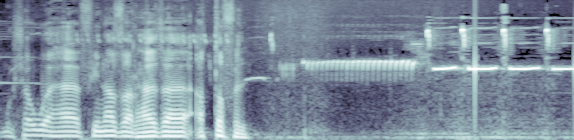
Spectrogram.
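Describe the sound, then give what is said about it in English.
After a couple of seconds of voice-like sounds, a frog gives a quick, steadily pulsing trill, followed by bright, high chirping calls, all clear. “Like animal sounds, like sheep, like birds, frogs, dogs, chicken, and everything. Animal sounds.”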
